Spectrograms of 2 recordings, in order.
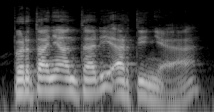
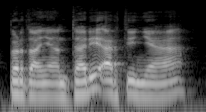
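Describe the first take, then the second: The two takes are said the same way.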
